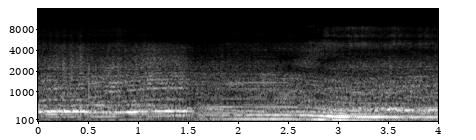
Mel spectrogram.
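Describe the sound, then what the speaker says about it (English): A Porsche Cup race car engine in the racing game Assetto Corsa Competizione drones loudly and steadily, its pitch shifting and rising as the car closes in on a GT3 endurance race at Silverstone. "You can hear that cup car coming so far away,"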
